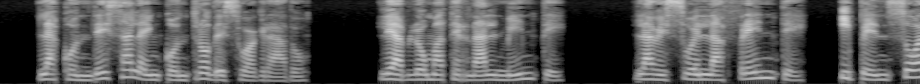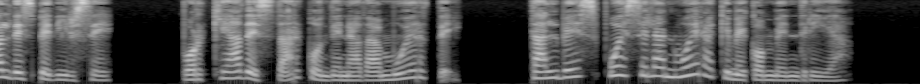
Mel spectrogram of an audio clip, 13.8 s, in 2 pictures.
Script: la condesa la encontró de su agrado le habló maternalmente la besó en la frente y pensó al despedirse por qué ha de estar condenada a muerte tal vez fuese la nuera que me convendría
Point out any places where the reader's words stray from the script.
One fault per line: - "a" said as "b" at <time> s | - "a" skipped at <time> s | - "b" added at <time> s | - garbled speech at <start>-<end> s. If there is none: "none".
none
